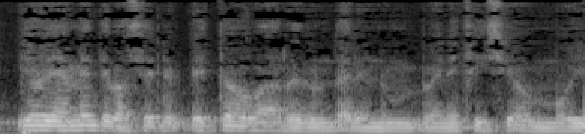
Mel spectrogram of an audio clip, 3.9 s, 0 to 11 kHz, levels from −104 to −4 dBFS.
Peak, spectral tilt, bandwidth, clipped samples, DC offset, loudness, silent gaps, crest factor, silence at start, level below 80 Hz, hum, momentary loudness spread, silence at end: -16 dBFS; -7.5 dB/octave; 11 kHz; under 0.1%; under 0.1%; -34 LUFS; none; 16 dB; 0 s; -56 dBFS; none; 7 LU; 0 s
